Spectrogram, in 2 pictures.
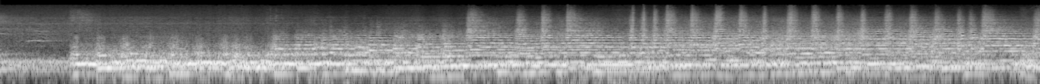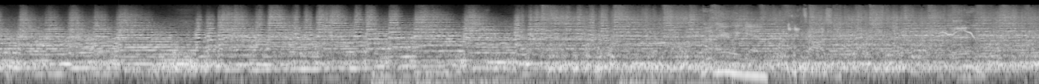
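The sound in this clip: Full band plays with all sections together, including a percussion section of snare drums, bass drums, cymbals and tenors, for nearly half a minute of loud, continuous music with a steady driving beat and dense layered harmony.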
